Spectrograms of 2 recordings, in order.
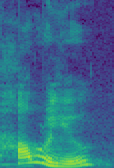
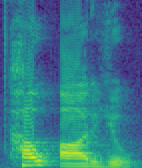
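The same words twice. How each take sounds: First: The r sound is barely heard. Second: The r sound is clearly pronounced. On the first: The speaker calls it right. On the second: The speaker calls it wrong.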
